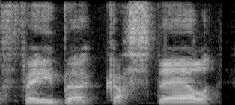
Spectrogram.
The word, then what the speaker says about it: Faber-Castell: Faber or Faber Castell, depending on whether you want to pronounce it in the German way or British way, is a brand from Germany that specializes in pencils and pens.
